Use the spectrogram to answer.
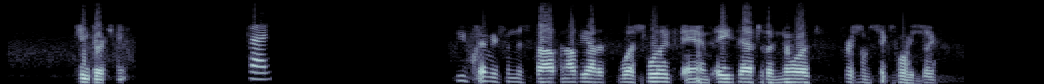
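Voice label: police radio scanner traffic, Mesa Simulcast; MesaPoliceDep; MESA PD 1 Fiesta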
